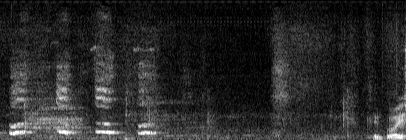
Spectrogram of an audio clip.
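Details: Male Pomsky puppies, five weeks old, from Winter and Dash's litter, indoors: four short high whimpering yips roughly every half second, then a lull and a final squeaky whine, with a person's voice nearby.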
